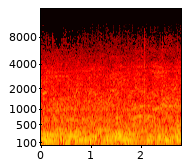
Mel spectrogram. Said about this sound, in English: Crowd still filing in. Not as big a crowd as it would have been without that nasty storm, which moved down from St. Augustine right around 5 o'clock. Probably kept some people home.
